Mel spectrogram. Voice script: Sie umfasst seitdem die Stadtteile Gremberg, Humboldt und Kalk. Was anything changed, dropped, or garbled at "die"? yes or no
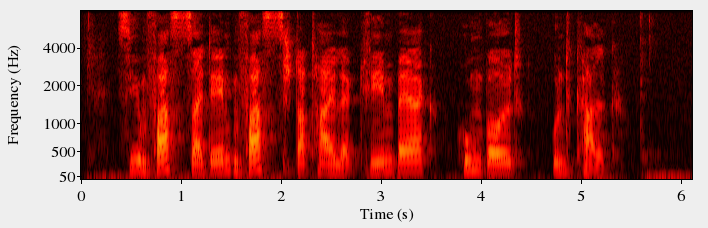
yes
